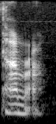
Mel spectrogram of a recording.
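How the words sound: The name has an American pronunciation. "In America it's Tamara"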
